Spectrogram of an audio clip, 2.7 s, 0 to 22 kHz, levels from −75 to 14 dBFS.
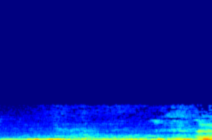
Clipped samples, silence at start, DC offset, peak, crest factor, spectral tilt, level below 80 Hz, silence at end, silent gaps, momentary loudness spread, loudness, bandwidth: under 0.1%; 0 s; under 0.1%; 0 dBFS; 20 dB; -8 dB/octave; -52 dBFS; 0 s; none; 9 LU; -23 LUFS; 5.8 kHz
